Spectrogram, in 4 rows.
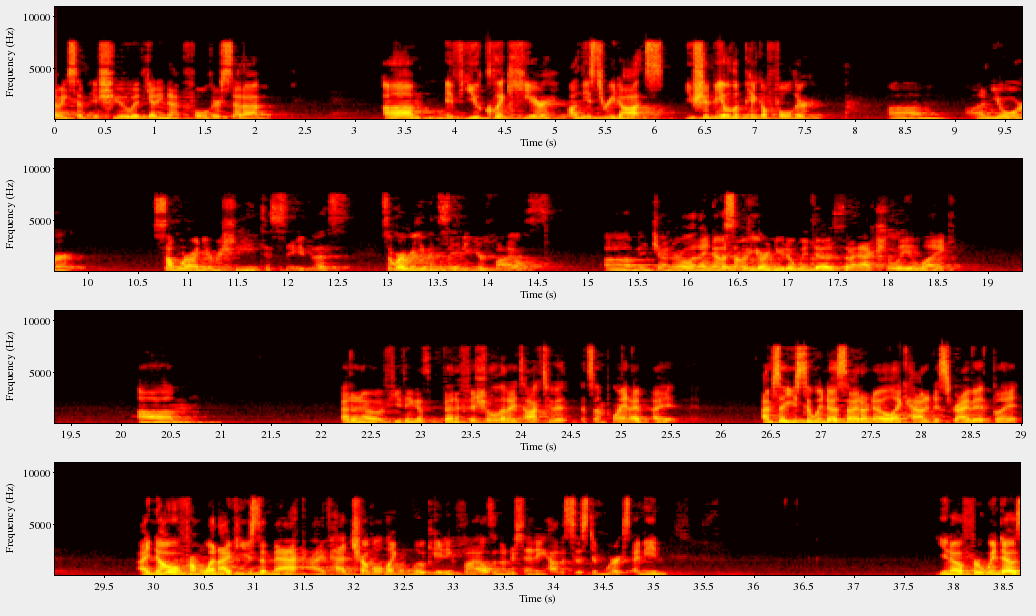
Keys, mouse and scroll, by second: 5.1 click, 24.9 click, 26.3 right click, 28.5 click, 36.2 click.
